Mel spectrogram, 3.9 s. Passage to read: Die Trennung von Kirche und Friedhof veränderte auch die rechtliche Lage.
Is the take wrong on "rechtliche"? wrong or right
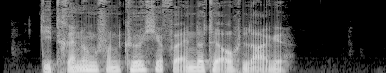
wrong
